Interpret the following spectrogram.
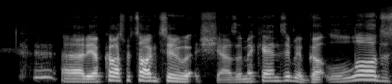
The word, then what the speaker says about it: Shazza: They put an R in there, Sharzer, whereas it's Shazza, just Shazza.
